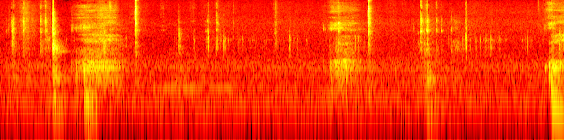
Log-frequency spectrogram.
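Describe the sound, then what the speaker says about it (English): Wrench tightening the bolt on a car's rear roll bar bushing, heard as scattered close ratcheting clicks and metallic creaks, with a few louder clunks spaced irregularly across the stretch and no speech. "I just keep tightening until it clicks."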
